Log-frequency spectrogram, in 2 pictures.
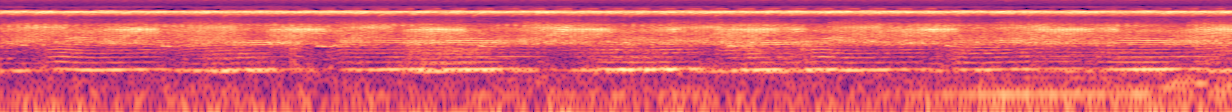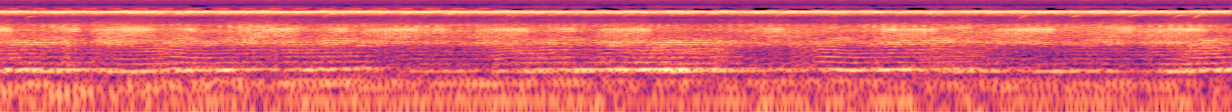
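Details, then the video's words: A chorus of frogs said to be calling for rain. Many rapid, ratcheting croaks overlap in rhythmic bursts over a constant shrill high-pitched drone, with a faint low hum partway through. "Listen to the Sound of Frogs Calling For Rain 🌧️🐸 เสียงกบเรียกฝนตก"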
